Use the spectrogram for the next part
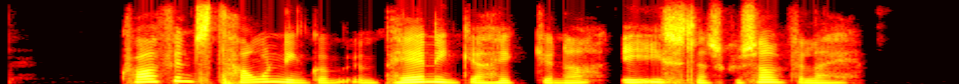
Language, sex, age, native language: Icelandic, female, 30-39, Icelandic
